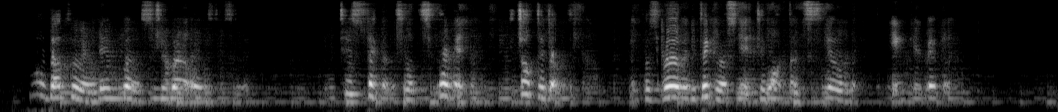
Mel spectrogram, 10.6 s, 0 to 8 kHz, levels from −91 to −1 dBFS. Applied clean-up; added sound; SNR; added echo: neural mask model DeepFilterNet 3.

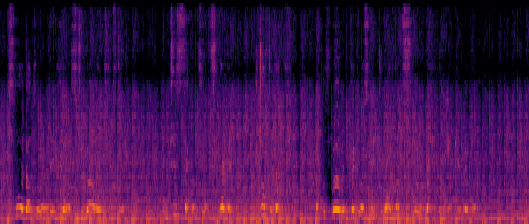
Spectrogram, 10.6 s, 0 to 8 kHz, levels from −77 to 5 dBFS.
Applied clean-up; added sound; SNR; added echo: none; Snare drum; 4 dB; reverberation time 0.6 s.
